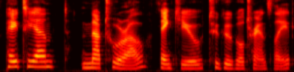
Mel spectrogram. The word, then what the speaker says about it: Pétillant Naturel: In French, the actual pronunciation is Pétillant Naturel.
